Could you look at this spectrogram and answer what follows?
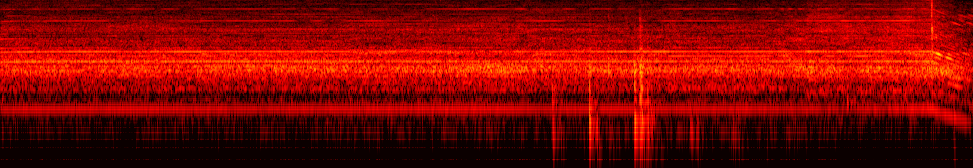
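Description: Cheap Harbor Freight heat gun running steadily, a motor and fan whine over a blowing hiss, then winding down in pitch as it is switched off near the end.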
